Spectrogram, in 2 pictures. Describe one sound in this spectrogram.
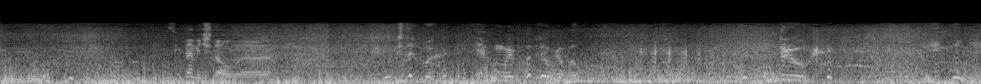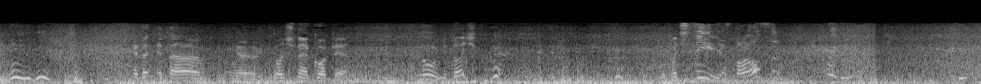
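Wind rumbles outdoors against the microphone.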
